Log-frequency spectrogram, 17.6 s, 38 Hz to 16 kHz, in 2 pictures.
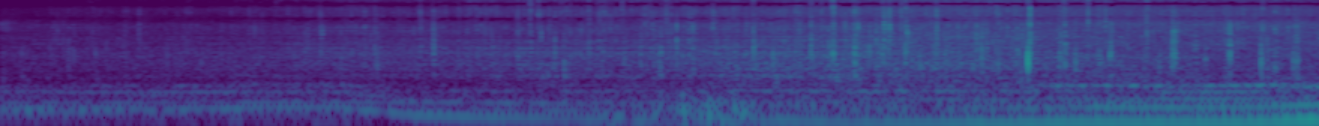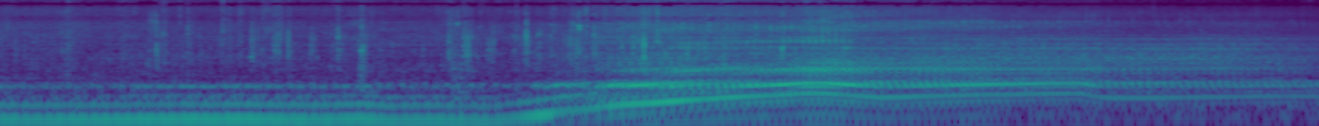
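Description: Jaguar XKR's supercharged V8 approaching at low speed and passing close by, its steady engine note growing louder. About twelve seconds in it accelerates away: the pitch climbs, drops back as it shifts up, then holds and fades as the car drives off.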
